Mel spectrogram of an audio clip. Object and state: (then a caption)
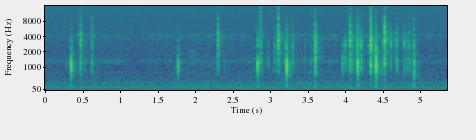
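Plastic game controller buttons clicking. A grey, hollow plastic SNES game controller held in both hands is clicked by the thumbs on the D-pad and face buttons. Seventeen short, dry plastic clicks come in sparse taps at first and then in a quicker burst toward the end. Each click is bright, sits around 1 kHz, and dies away almost instantly over a quiet background.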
